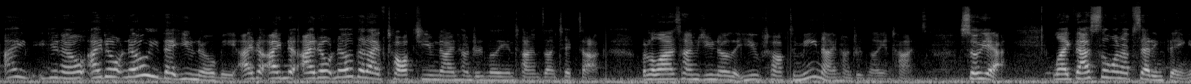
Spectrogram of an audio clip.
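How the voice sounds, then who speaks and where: Chatty upbeat woman over background noise. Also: sits high. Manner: chatty and upbeat, often saying "so yeah". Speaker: record store owner livestreaming. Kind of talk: casual livestream chat, reading viewer comments. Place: inside a record store. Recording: noisy background.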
